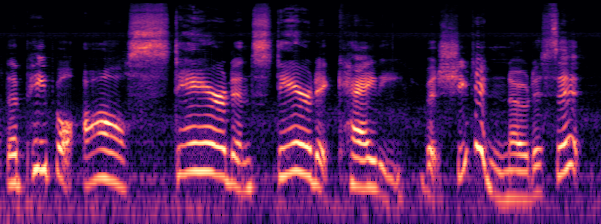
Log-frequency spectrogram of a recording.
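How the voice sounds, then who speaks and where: Female storybook reader, expressive delivery, high pitch, bright tone. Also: a little slow. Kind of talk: expressive scripted children's story narration.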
